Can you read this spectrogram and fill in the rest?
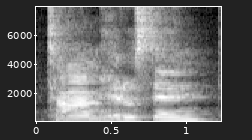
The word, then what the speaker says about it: Hiddleston: With Tom Hiddleston.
